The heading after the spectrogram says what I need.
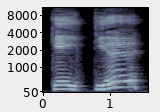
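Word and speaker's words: keittiötä: ejemplo, si alguien dice, Miguel viene y pronuncia mal y dice, keitiöta, suena como que se le cayó la cara, la boca, está mal, no, así no se hace, es keitiöta, esa A.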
